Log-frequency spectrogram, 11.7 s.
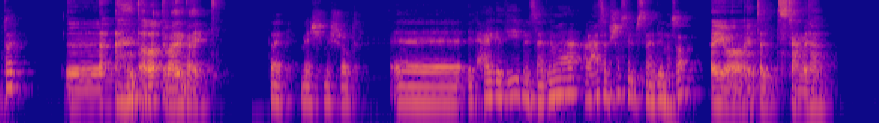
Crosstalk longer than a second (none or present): none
